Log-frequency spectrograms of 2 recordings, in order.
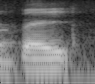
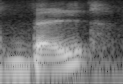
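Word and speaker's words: בית: of the alphabet is bait pronounced b or V usually it means a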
